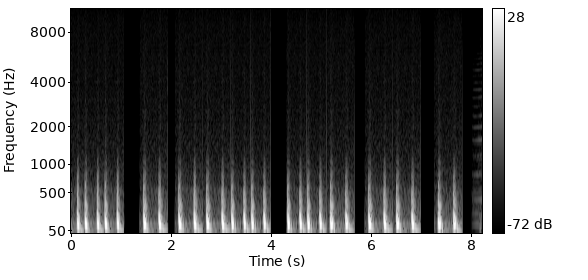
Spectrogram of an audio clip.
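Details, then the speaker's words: Atrial fibrillation with rapid ventricular rate, no rate-control medication, shown alongside the ECG: fast heart sounds with irregular spacing and uneven pauses. "geralmente a frequência cardíaca está elevada caso o paciente não utilize medicação para controle de frequência escutaremos as bulhas cardíacas acontecendo em ritmo descompassado"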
